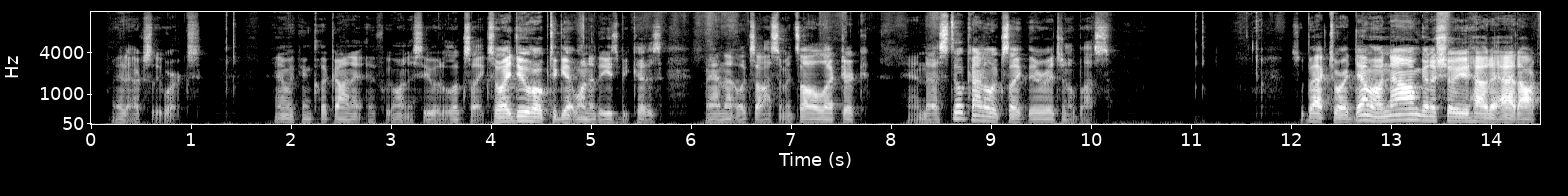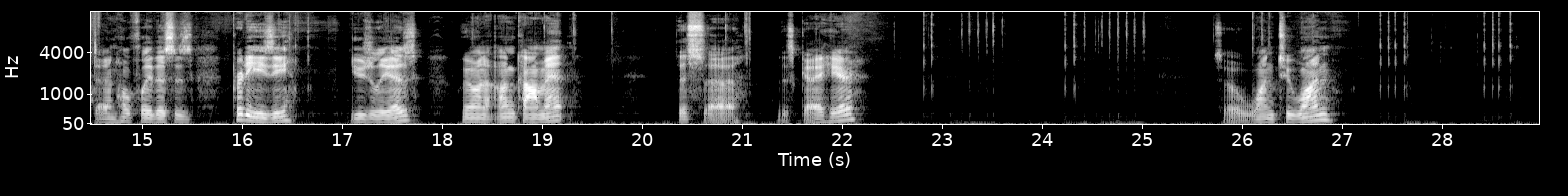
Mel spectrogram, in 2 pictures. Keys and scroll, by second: 26.0 super+s.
